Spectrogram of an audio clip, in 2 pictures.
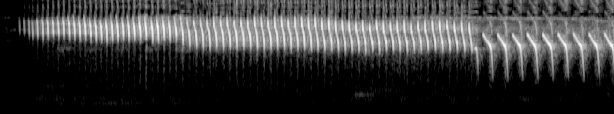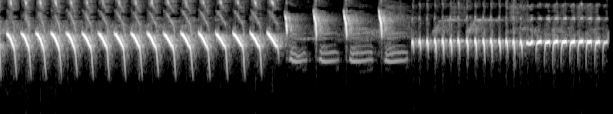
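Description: A red Belgian canary sings a long, clean song: a high rolling trill, then a fast run of sweeping down-slurred notes, a few sharp chips, and a steady lower trill.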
